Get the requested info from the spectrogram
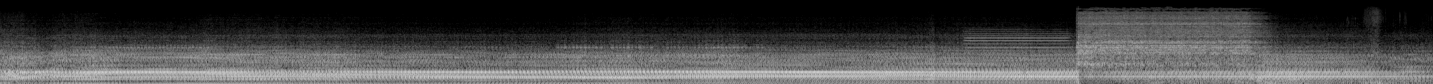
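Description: Seibu 8500 series Leo Liner rubber-tyred people-mover standing at the platform, its onboard equipment giving a steady hum of several tones. About eleven seconds in, a loud hiss of air lasts under two seconds.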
